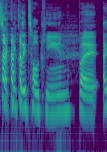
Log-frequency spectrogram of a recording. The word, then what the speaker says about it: Tolkien: And my experience with Tolkien. It's okay. I know I say it wrong. It's technically Tolkien, but I say it wrong.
